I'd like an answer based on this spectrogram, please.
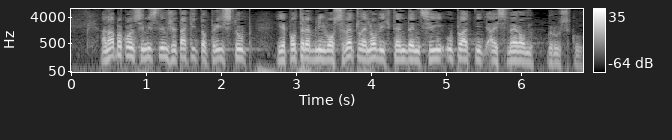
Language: Slovak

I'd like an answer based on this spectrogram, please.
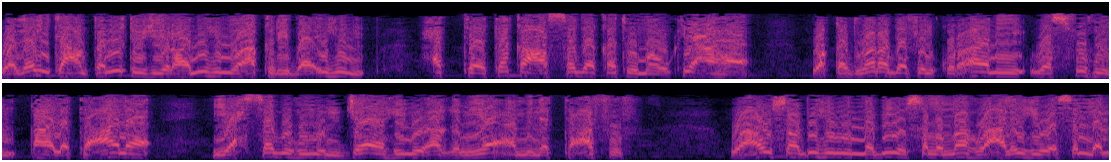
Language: Arabic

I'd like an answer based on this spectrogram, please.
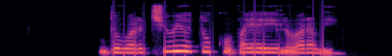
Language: Pashto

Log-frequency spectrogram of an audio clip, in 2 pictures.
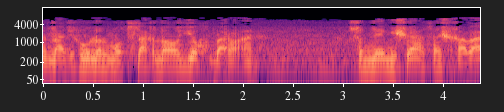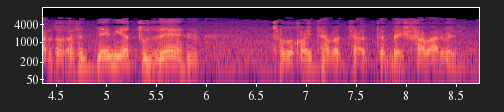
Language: Persian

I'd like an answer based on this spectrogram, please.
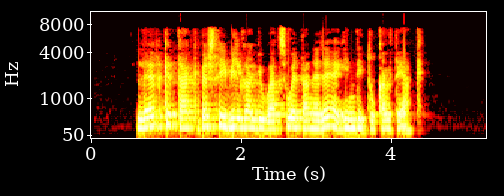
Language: Basque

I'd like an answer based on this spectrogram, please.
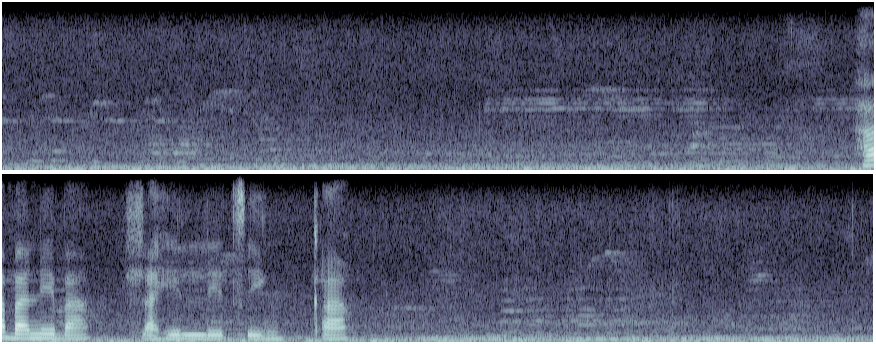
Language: Southern Sotho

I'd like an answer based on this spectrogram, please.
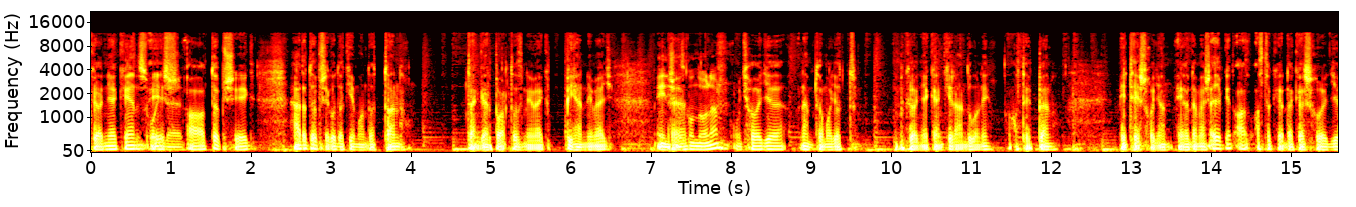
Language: Hungarian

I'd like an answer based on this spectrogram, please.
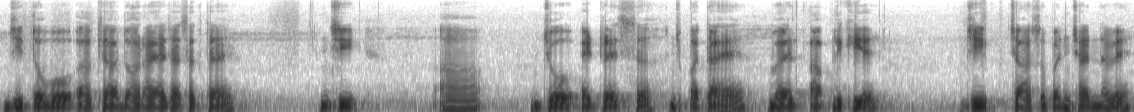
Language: Hindi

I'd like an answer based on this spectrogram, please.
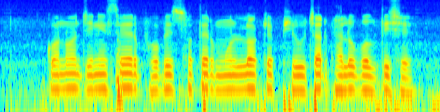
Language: Bangla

